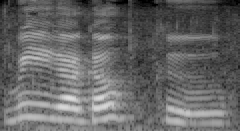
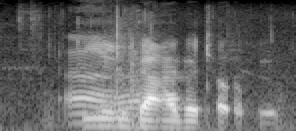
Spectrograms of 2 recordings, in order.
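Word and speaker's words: Ryu Ga Gotoku: But like Ryugagoku Studio, RGG. I always get their name wrong. Oops. Ryugagotoku. Close. You got close.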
